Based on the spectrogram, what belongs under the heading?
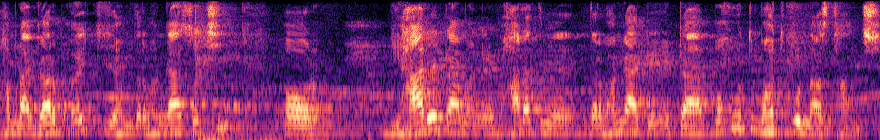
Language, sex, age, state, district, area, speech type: Maithili, male, 30-45, Bihar, Darbhanga, urban, spontaneous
